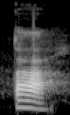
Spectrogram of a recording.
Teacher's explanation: huruf ta itu makhrajnya di ujung lidah bertemu dengan apa? Bertemu dengan belakang dua gigi seri atas.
